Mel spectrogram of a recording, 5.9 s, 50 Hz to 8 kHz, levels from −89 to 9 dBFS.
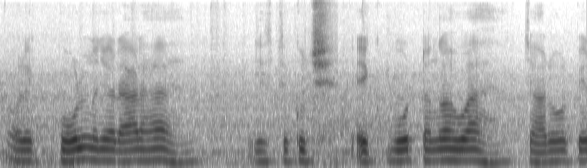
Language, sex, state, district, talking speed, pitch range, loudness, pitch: Hindi, male, Bihar, Sitamarhi, 195 wpm, 135-150 Hz, -20 LUFS, 140 Hz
